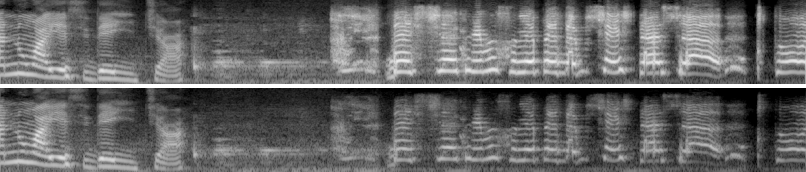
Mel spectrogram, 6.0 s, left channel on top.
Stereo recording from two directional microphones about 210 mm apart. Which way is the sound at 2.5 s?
45° left (ahead or behind).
